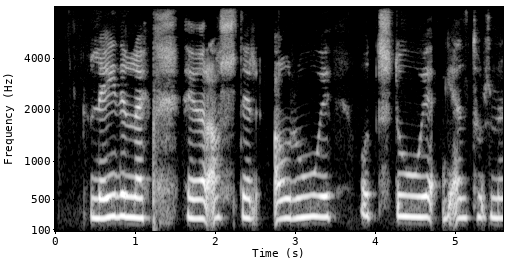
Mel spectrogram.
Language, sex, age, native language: Icelandic, female, 11, Icelandic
